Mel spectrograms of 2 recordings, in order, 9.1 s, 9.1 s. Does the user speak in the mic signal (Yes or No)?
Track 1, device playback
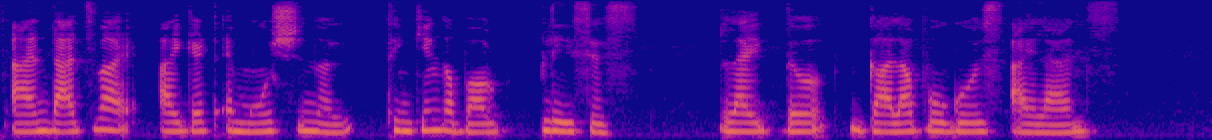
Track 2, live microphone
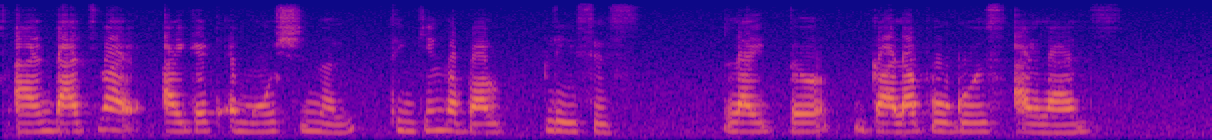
No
